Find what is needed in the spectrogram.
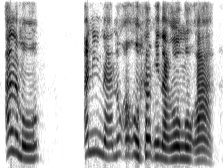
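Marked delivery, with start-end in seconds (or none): none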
